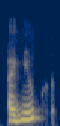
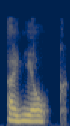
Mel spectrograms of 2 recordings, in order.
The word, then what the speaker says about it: Ayuuk: Ayuuk is the is a Nisga'a pronunciation of Ayaw which is the Coast Tsimshian and then Gitxsan say Ayook.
